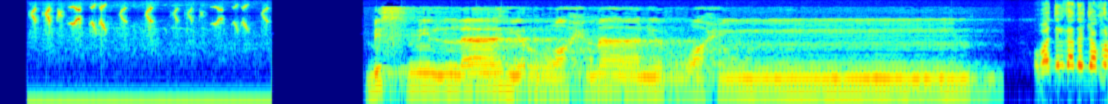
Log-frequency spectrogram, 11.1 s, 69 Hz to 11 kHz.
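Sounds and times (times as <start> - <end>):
songbirds chirping: 0.3 - 2.8, 3.6 - 11.0.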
